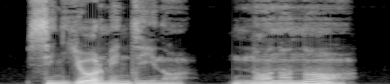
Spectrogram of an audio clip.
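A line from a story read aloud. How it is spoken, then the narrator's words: Quiet whisper. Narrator (Russian): тихо прошептал Роберто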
